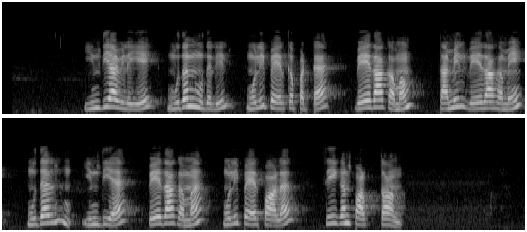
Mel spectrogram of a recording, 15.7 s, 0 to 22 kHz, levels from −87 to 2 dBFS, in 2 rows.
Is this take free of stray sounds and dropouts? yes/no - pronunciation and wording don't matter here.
yes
